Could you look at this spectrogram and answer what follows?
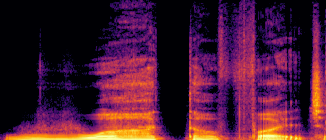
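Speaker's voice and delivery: very soft, slow disbelief; stunned inner voice. Retold or imitated. Thinking it as the friend's eyes roll back, hushed shock. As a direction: say it under your breath, drawn out. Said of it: "Like, in my head".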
